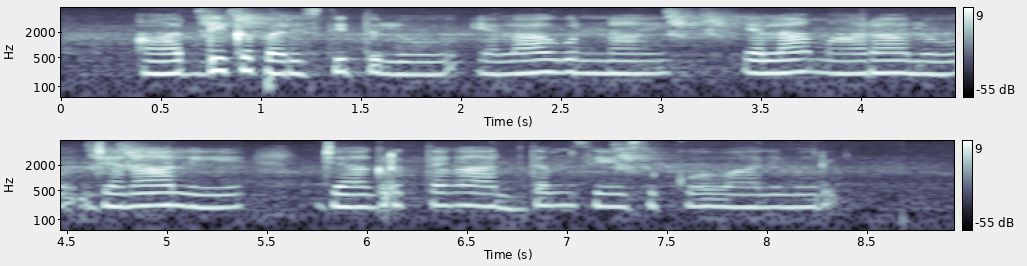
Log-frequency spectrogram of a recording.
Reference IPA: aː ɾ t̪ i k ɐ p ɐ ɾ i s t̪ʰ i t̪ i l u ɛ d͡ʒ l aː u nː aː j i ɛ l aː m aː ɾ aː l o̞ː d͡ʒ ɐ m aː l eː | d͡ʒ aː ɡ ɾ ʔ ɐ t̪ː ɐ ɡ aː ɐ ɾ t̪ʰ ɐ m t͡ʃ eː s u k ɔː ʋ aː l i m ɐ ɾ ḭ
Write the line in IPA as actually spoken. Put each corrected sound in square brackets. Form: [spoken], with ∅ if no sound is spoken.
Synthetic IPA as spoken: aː ɾ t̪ i k ɐ p ɐ ɾ i s t̪ʰ i t̪ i l u ɛ [∅] l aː u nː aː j i ɛ l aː m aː ɾ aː l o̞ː d͡ʒ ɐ [n] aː l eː | d͡ʒ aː ɡ ɾ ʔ ɐ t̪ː ɐ ɡ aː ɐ ɾ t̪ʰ ɐ m t͡ʃ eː s u k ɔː ʋ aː l i m ɐ ɾ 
